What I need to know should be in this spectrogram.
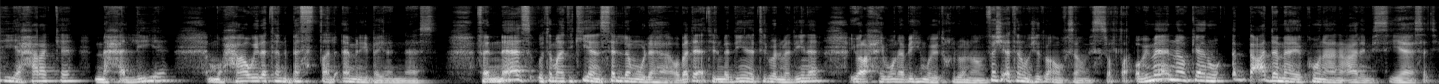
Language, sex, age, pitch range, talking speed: Arabic, male, 50-69, 95-140 Hz, 140 wpm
